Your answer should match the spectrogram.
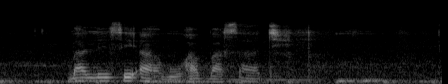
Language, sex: Southern Sotho, female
